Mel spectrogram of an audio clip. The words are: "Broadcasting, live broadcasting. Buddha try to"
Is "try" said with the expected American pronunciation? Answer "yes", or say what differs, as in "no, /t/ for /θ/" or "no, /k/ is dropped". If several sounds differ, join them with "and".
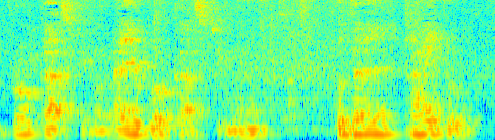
no, /ɹ/ is dropped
